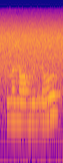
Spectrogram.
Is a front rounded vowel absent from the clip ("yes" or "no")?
yes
